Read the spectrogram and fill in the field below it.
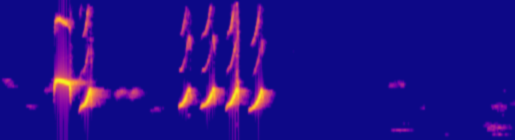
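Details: Cinereous tit in full song, an untrained bird used as a lure to trigger other birds, singing long 'wucit wucit' phrases. A loud two-note whistle, then four evenly spaced high rising whistles, with faint chirps after.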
